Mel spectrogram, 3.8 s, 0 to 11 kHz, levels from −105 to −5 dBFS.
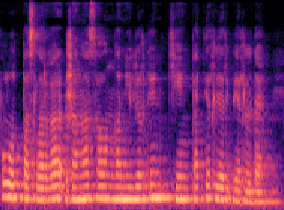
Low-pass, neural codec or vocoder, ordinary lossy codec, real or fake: none; none; none; real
